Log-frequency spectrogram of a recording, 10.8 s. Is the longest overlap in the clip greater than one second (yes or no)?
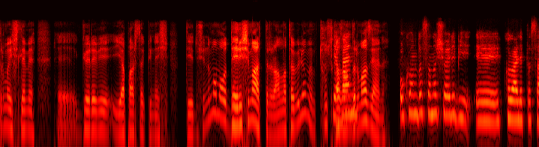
no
